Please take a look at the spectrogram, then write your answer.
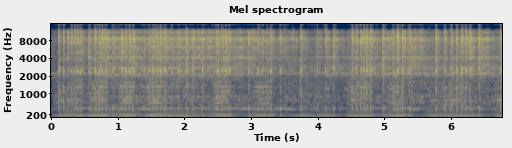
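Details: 1952 BSA D1 Bantam two-stroke engine on a test rig, first start in over two years after storage, carburetor tickled to start; buzzy crackle revving up and dropping back unevenly while warming, no knocks; normal running.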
